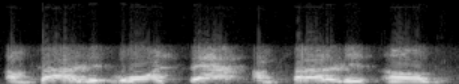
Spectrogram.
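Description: A man's voice: on the high side, normal speed. A man calling a sports show by phone from just outside a bar, giving emphatic, repetitive, informal opinions. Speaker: phone-in caller. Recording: roomy, noisy, muffled phone line.

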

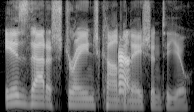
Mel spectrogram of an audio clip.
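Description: A male sports radio host talks casually and gives his opinions. His voice is mid-pitched, with a close, dry studio sound. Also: expressive, normal speed, sharp tone, smooth, no echo.

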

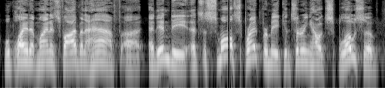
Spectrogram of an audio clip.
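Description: He's an American sports radio host with a high-pitched voice at normal speed, hammering home emphatic opinions through repeated phrases. The close studio microphone picks up no room sound.

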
